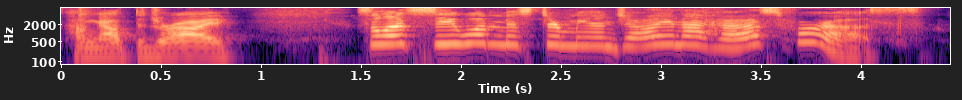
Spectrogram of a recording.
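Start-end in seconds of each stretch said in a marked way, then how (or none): 1.5-4.3 high, mocking sneer. Real, not acted. Vlogger mocking the lawyer's name before reading his letter, sneering. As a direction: say the name with scorn, pitched up high.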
